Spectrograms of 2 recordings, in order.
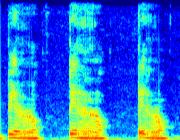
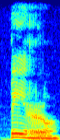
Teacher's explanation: Então, por exemplo, se eu digo perro, que é cachorro, a minha língua, se eu digo perro, ó, com doble, com a W R, a minha língua vibra mais forte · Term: r mútiplo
